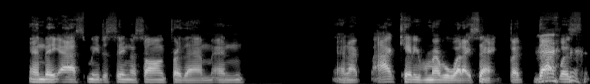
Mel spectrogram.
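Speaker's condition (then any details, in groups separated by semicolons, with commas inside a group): No condition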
